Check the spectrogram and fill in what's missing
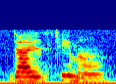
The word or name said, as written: diastema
